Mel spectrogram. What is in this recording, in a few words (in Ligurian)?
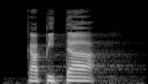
"capita", dialettu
